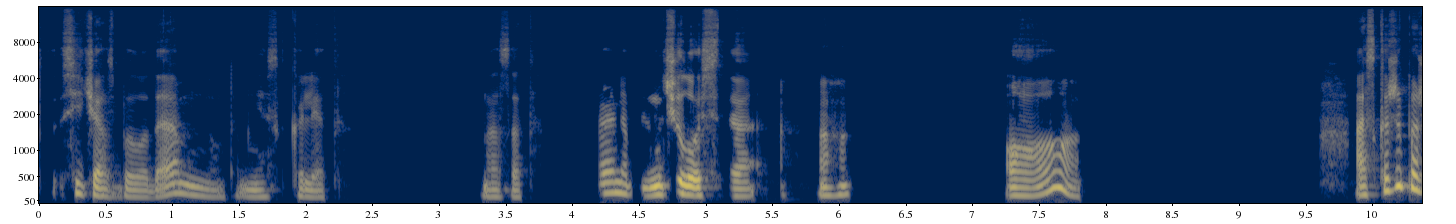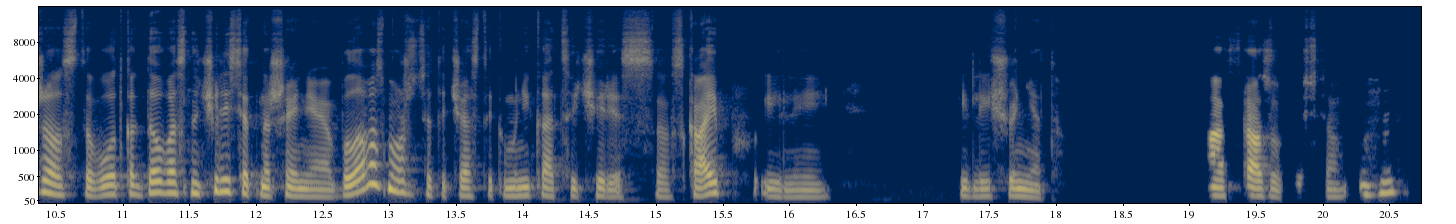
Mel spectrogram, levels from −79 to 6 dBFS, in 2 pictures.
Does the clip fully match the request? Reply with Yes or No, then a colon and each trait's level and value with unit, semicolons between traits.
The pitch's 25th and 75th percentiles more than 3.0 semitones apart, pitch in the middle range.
Yes: average, 5.3 semitones; medium, 150 Hz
